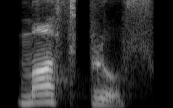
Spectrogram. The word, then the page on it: mothproof: Indian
